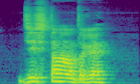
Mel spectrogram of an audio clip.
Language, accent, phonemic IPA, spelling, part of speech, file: French, Canada, /dis.tɑ̃.dʁɛ/, distendrais, verb, LL-Q150 (fra)-distendrais.wav
- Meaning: first/second-person singular conditional of distendre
